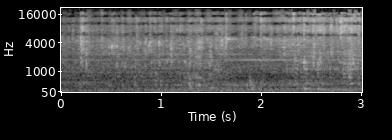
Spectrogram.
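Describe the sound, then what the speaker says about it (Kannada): Water runs into a home washing machine as its pump motor fills the drum, a steady close rush and splash with no pauses. "ತುಂಬಕ್ಕೂ ಬಿಟ್ಬಿಡ್ಬೇಕು ನೀರು ಇದಕ್ಕೆ."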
